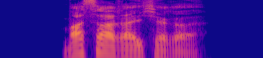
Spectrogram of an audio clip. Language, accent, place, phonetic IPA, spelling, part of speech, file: German, Germany, Berlin, [ˈvasɐʁaɪ̯çəʁə], wasserreichere, adjective, De-wasserreichere.ogg
- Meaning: inflection of wasserreich: 1. strong/mixed nominative/accusative feminine singular comparative degree 2. strong nominative/accusative plural comparative degree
